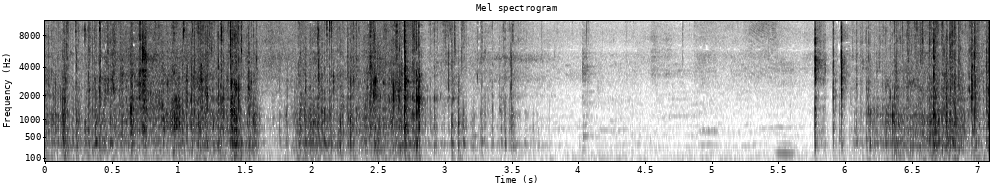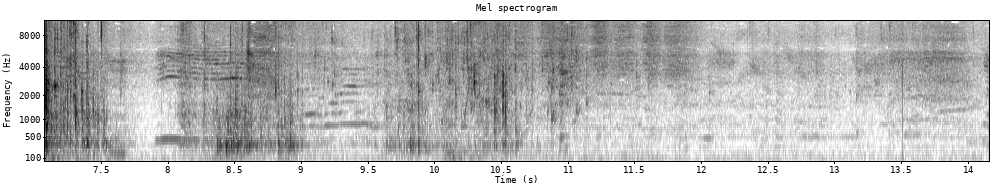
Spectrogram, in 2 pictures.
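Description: Water sloshing and splashing in a plastic basin as a hand washes a mass of giant African land snails, in two bursts: one over the first three and a half seconds and another from about six to eight seconds in, with quieter lapping after.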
